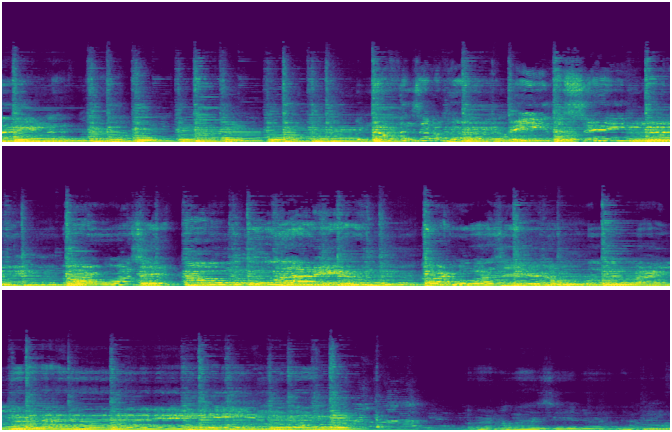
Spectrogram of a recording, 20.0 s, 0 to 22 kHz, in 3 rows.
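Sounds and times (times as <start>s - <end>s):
acoustic guitar strumming: 0.0s - 20.0s
man singing: 0.0s - 20.0s.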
